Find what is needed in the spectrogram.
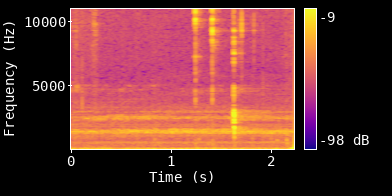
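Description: Quiet room tone with a few faint clicks of a computer mouse, three or four of them between about a second and a half and two seconds in.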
